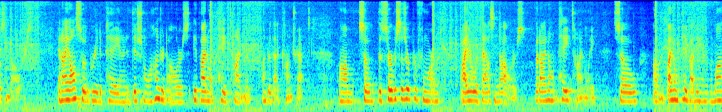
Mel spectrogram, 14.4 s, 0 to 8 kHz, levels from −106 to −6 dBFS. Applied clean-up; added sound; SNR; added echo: none; Engine / Car; 17 dB; none.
